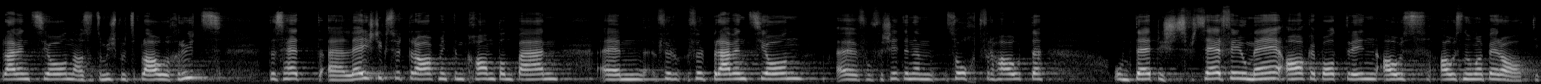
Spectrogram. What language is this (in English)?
Swiss German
